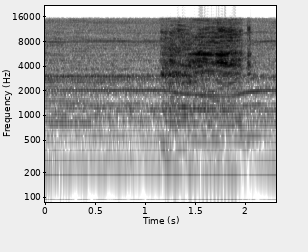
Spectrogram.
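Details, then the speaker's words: Drill Doctor sharpener on a 1/2 inch (13 mm) cobalt drill bit, depth adjustment possibly set too far in: even motor whine then harsh high grinding as the wheel keeps touching past its range, rounding and flattening the bit's point. "It shouldn't go past, but you can hear that when it gets on this side, it should only sharpen through this range here. Once it gets over here, it shouldn't be touching it anymore, and that's what's creating that rounding."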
